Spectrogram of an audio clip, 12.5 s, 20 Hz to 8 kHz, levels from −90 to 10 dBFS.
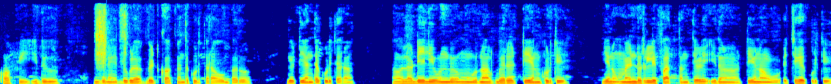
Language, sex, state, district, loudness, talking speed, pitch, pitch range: Kannada, male, Karnataka, Raichur, -17 LUFS, 150 wpm, 130 Hz, 120-140 Hz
